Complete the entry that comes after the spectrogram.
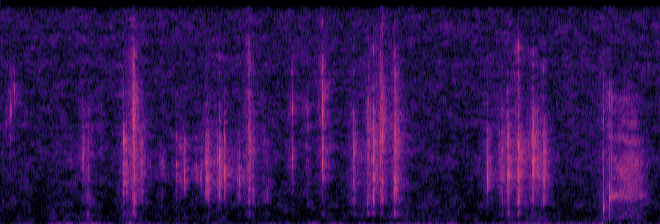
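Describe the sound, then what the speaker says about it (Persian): Someone types on a computer keyboard in short bursts of quick, light key clicks separated by brief pauses, close and fairly quiet, with no talk over it. "در حالتی که کیبوردمون روی انگلیسی باشه میتونیم تایپ بکنیم"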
